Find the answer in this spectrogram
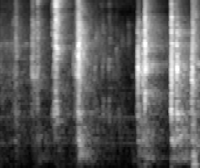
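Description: A coded lock being worked and pulled off a steel rifle wall mount: a series of sharp metal clicks and clacks, coming closer together in the second half.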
